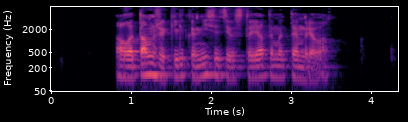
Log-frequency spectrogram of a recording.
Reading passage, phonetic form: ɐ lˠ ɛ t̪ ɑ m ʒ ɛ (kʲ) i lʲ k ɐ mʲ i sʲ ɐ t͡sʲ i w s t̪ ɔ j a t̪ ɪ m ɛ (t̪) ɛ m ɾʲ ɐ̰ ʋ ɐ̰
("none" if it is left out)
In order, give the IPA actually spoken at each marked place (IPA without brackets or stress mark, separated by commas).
kʲ, t̪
